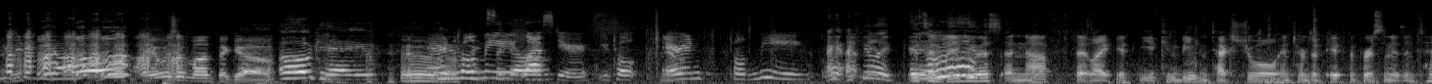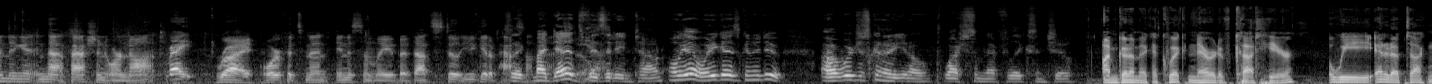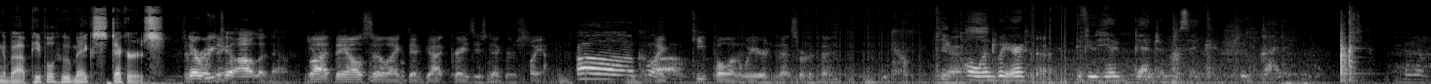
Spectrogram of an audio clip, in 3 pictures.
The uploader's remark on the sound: A few friends gathered at the studio after a recording. We’re sharing a minimally edited version of a live mic in the room with all of their permission.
